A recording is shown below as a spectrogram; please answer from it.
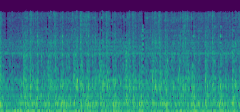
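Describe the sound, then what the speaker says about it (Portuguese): Sewing machine stitching fabric for an apron, run at a slow, steady pace with the pedal pressed gently, a continuous close mechanical whirr with no talking. "Então vamos começar a costura. Aperta lá o pedal devagarinho e vem costurando."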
